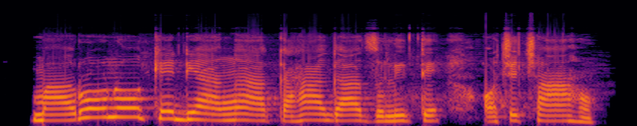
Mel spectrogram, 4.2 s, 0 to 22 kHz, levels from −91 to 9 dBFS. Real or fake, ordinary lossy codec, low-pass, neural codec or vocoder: real; none; 14.4 kHz; none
